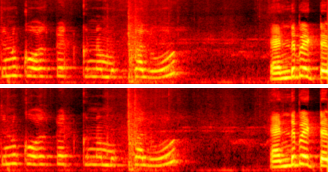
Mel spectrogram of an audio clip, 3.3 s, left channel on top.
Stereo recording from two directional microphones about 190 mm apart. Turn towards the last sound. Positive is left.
turn(degrees=-25)  # may be behind; listen again after turning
